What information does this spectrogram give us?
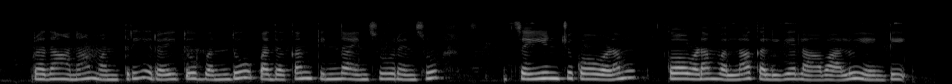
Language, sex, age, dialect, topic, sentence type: Telugu, female, 18-24, Southern, agriculture, question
